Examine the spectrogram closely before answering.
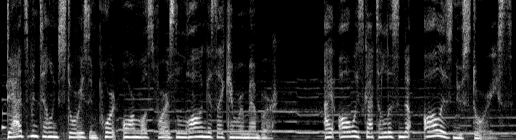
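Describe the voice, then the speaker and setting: A woman playing an earnest, gentle young daughter in a video game, speaking in a childlike, hesitant and sincere way. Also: fairly high pitch, a little fast, creaky, over music. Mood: wistful confession.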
